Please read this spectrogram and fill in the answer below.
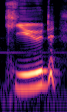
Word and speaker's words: Qud: says by the way i'm pretty sure it's pronounced cued i think that's how seth pronounced it in his video but i'm fairly certain he was wrong about that um i think if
